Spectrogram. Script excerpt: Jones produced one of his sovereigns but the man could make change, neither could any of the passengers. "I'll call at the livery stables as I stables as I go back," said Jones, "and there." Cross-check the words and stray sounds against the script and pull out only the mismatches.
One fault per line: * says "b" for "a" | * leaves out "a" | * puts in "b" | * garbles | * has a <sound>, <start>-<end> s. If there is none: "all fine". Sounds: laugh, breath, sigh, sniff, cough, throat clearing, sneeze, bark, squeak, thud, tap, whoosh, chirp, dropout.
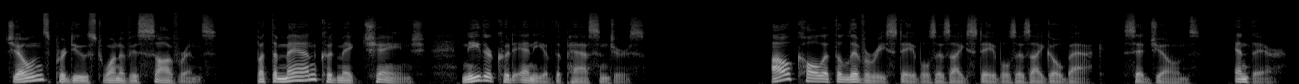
all fine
